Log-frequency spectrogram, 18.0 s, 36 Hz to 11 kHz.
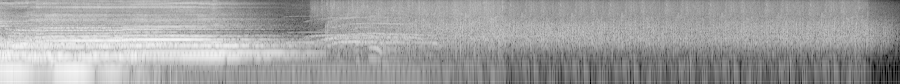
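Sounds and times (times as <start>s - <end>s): held musical notes: 0.0s - 7.7s
audience applauding: 6.1s - 18.0s.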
